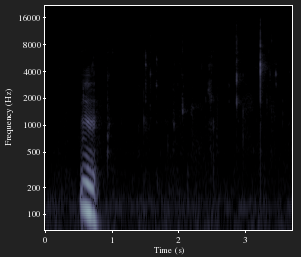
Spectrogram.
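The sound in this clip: Chewing a soft, squishy orange mango gummy with spices in the middle: a brief voiced hum, then faint, sparse moist clicks and squelches of chewing, quiet throughout.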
